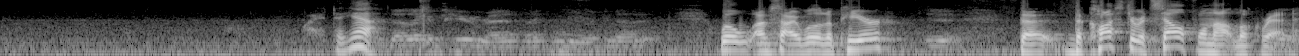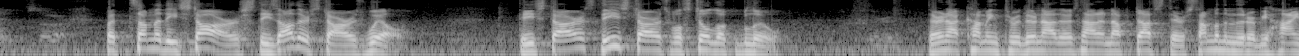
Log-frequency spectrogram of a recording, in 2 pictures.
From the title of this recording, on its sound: Live Class Lecture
